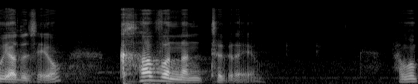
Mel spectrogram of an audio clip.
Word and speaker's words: covenant: covenant 그래요. 한번 발음해 보실래요? 액센트가 앞에 있어요. covenant.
